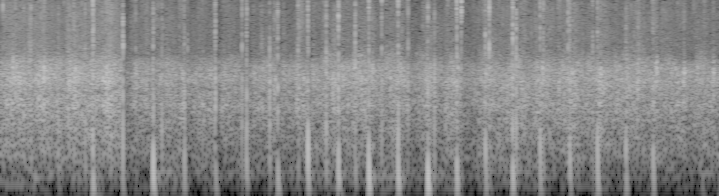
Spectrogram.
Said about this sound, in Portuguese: Uma salva de palmas para a Doutora Fátima Moreira.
